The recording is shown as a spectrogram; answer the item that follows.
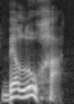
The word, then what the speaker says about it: beluga: I don't know if you can hear this difference in pronunciation, but this beluga, this how, like in home, maybe, house, beluga.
